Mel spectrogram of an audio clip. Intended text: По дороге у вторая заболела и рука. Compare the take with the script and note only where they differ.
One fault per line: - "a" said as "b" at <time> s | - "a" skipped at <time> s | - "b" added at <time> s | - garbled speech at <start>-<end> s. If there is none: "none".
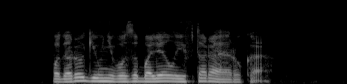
- "вторая" said as "него" at 1.0 s
- "вторая" added at 1.9 s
